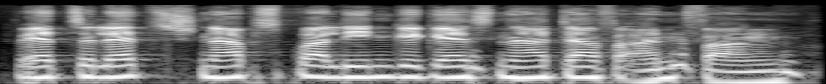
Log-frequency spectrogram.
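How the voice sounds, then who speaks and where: In an audiobook-style narration of rules, a man voices a cheeky, sardonic talking kangaroo that lectures everyone with smug mockery. His natural voice sits on the high side, pushed up, smooth and brisk.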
